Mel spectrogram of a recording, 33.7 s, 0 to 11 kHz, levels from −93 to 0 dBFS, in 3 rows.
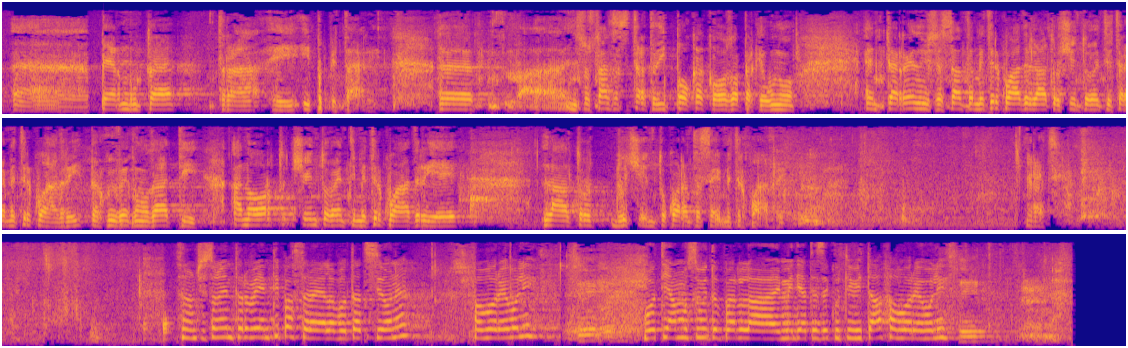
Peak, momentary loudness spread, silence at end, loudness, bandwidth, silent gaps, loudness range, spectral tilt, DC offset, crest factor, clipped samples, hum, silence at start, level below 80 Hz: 0 dBFS; 8 LU; 0.55 s; -18 LUFS; 8.8 kHz; none; 5 LU; -2.5 dB/octave; under 0.1%; 18 dB; under 0.1%; none; 0 s; -66 dBFS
